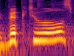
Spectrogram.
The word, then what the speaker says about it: victuals: Never heard the word victuals before, eh, Speedy? It's lingo out here on the trail. Doesn't look like it, but it rhymes with little.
